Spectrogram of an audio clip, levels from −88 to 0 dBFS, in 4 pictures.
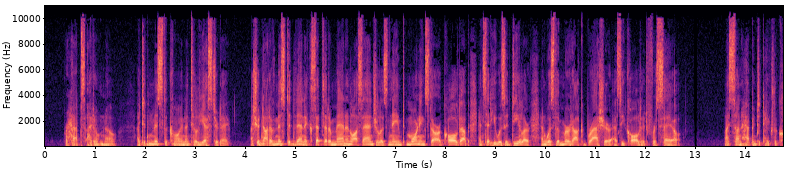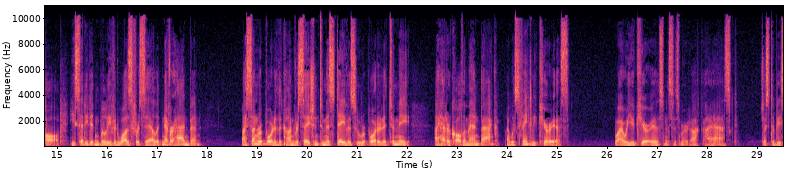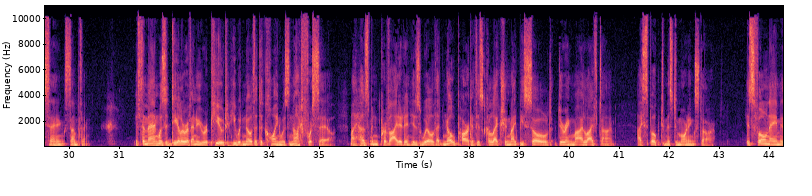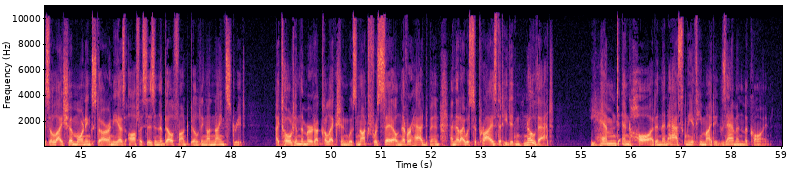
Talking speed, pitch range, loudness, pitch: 200 wpm, 80-95 Hz, -16 LUFS, 90 Hz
